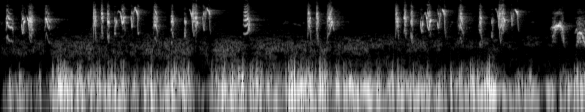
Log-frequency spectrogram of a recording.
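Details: Long-tailed shrike singing in the morning as a lure to provoke other shrikes to answer: a dense, fast run of harsh, scratchy notes and squeaky chirps with little pause, over a steady low background rumble.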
